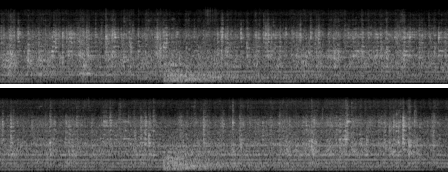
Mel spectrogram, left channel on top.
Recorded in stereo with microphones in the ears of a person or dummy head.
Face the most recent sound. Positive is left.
turn(degrees=-75)  # may be behind; listen again after turning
